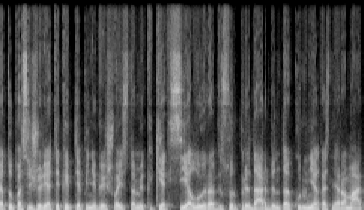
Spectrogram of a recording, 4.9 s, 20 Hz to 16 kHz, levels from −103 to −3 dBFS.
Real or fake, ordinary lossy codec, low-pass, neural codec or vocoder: real; Opus, 16 kbps; 14.4 kHz; none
